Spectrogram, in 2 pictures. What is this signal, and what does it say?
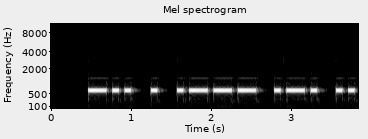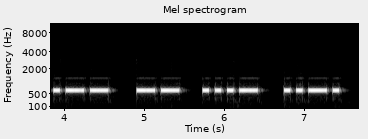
Morse code, heard as a keyed tone, about 16 wpm, 660 Hz. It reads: DE JR3MVF
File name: jh8cbh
